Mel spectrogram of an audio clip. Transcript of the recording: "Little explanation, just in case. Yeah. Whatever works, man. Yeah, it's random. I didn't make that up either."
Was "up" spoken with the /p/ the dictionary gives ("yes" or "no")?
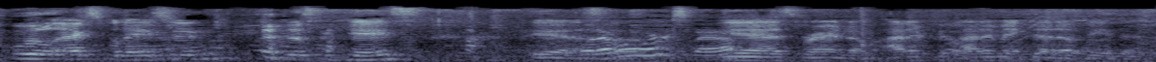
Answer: no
